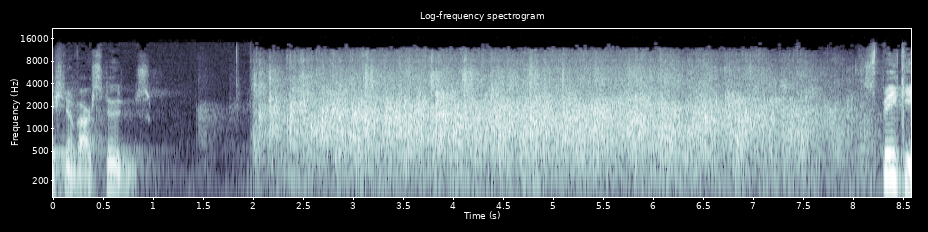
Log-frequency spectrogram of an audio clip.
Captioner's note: applause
